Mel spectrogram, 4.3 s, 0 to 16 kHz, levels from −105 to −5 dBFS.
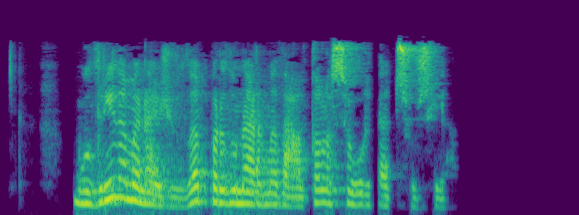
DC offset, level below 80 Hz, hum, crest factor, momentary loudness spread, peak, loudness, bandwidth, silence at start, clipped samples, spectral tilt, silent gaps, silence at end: under 0.1%; -62 dBFS; none; 18 dB; 8 LU; -4 dBFS; -19 LUFS; 8.4 kHz; 0.55 s; under 0.1%; -3 dB/octave; none; 1 s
